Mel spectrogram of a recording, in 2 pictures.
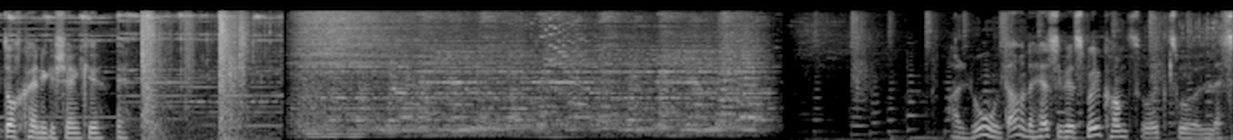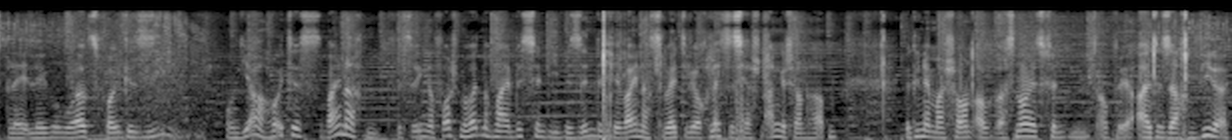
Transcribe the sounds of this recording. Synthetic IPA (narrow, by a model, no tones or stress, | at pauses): d̥ɔχkʰaɪnəɡəʃɛŋkʰə | haloːʊnt̚d̥aːmɪnd̥anɦɛɐt͡slɪçvɪstv̥ɪlkʰɔmənt͡suʁʏkt͡suːɐlɛspʰleɪleːɡowɛɐltsfɔlɡəziːbm̩ | ʔʊntjaːɦɔʏtʰəɪstv̥aɪnaχtn̩d̥ɛsv̥eːɡŋ̩ɛɐfɔɐʃn̩viːɐɔʏtənɔχmaːlaɪnbɪsçəndiːbəzɪnlɪçəvaɪnaχt͡sv̥ɛlt̚d̥iːviːɐaʊxlɛt͡stəsjaːɐʃoːnʔa̰nɡəʃaʊtha̰ːbm̩ | viːɐkʰœnənjaːmaːlʃaʊənʔɔ̰pv̥iːɐvasnɔʏəsfɪndn̩ʔɔ̰pv̥ḭːɐʔa̰ltəzaχn̩viːɾɐ̰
